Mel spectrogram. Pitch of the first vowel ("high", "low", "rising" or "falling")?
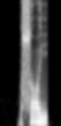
low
